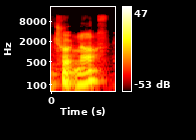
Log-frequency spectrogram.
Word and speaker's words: Trutnov: my brother in 2008 in German it's called trout now but for the purposes of this talk I'm going to call it by its check name of trutnov trutnov had a complicated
